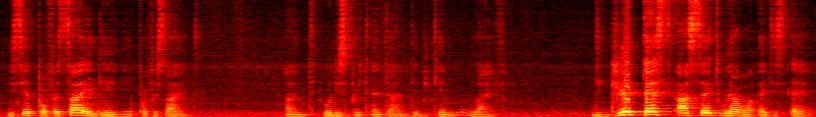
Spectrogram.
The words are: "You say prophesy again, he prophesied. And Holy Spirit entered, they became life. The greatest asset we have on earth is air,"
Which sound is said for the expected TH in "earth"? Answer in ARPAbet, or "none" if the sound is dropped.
T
